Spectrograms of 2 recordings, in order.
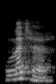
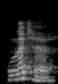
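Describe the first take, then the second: First: The t sound is short and quick. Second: The same.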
